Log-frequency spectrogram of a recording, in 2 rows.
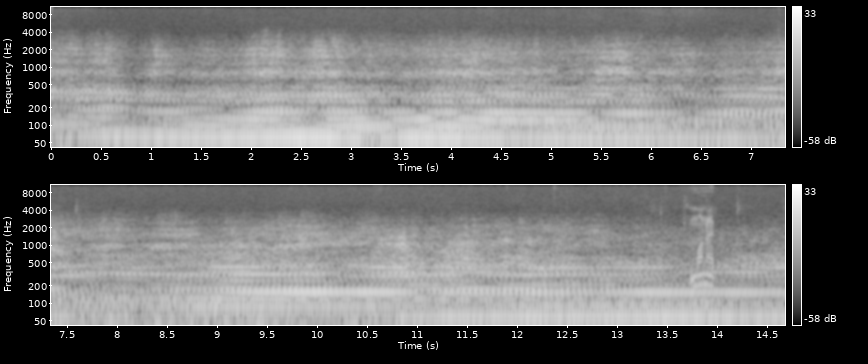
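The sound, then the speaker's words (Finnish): A twin-engine DC-3 propeller airliner's radial engines rumble steadily and loudly, a deep throbbing drone with a low mechanical beat that holds throughout. “Kuunnellaan vähän aikaa tähtimoottorien jyrinää.”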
